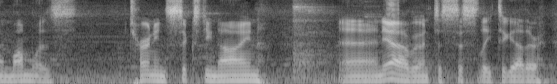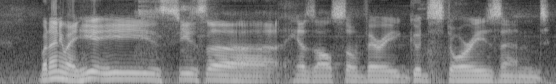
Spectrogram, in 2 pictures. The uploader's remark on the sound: Live from a table in a busy coffee place in the center of Valencia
